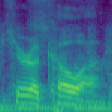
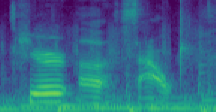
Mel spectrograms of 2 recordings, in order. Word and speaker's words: Curaçao: It's not Curacao, it's Curaçao.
